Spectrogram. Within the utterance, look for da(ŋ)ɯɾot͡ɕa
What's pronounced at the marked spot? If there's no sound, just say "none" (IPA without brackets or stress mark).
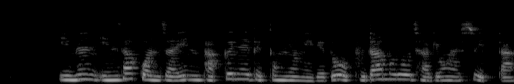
m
